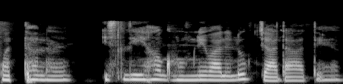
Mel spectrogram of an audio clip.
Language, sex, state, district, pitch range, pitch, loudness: Hindi, female, Uttar Pradesh, Gorakhpur, 195-225 Hz, 205 Hz, -15 LUFS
